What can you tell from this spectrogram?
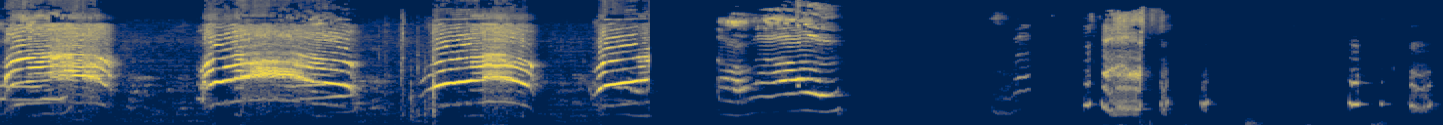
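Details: Cat yowling as a mating sound: four loud, harsh, wavering cries in quick succession, then a higher quavering meow, followed by scattered faint fragments and brief silences.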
